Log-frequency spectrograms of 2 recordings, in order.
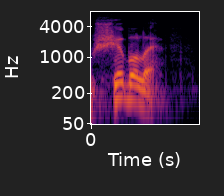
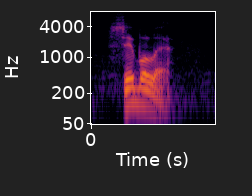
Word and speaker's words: Shibboleth: If he said, Nay, then said they unto him, Say now Shibboleth. And he said, Sibboleth, for he could not frame to pronounce it right.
